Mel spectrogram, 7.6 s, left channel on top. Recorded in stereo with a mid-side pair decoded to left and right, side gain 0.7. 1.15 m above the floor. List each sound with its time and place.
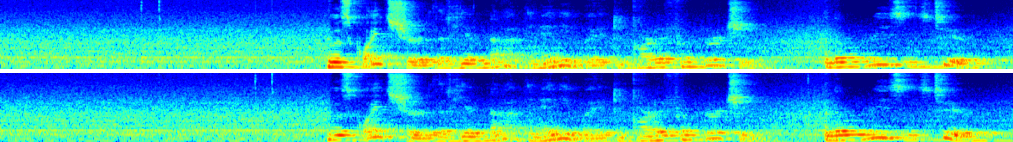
2.5 s a man speaking: 40° left, 0.7 m; by 7.4 s 15° right, 3.5 m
